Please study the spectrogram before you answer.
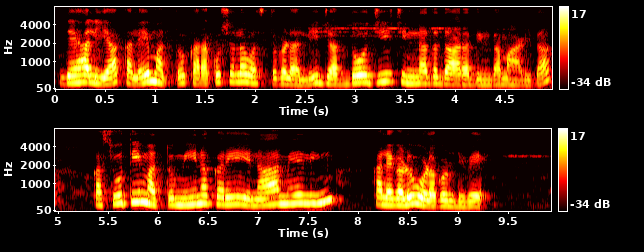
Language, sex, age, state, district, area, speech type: Kannada, female, 18-30, Karnataka, Bangalore Rural, urban, read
